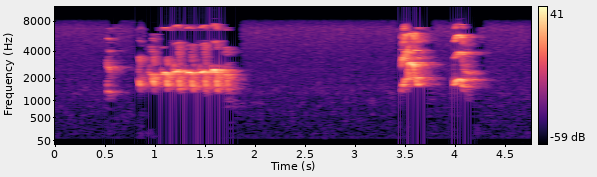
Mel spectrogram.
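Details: Cockatiel kept as a pet imitating a nightingale: one short note, then a rapid trilled phrase of about a second with evenly repeated pulses, a long pause, and two separate bright chirps.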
